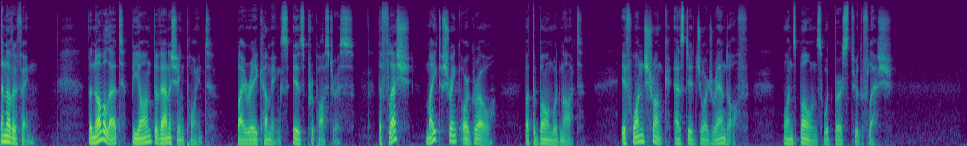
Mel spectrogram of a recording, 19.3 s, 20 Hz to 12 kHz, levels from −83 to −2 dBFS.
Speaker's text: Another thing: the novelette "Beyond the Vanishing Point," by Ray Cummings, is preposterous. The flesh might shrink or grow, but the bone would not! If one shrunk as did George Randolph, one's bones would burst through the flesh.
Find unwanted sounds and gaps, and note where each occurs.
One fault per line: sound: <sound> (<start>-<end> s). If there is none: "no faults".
no faults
